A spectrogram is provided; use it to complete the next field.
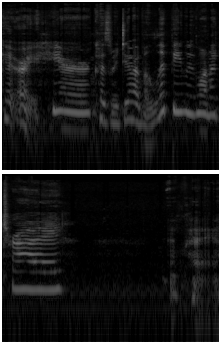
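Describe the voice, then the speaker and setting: A high-pitched woman's voice with very wide pitch swings, fairly slow and broken by long, frequent pauses, over noticeable background noise. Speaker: beauty vlogger. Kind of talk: casual talk to camera.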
